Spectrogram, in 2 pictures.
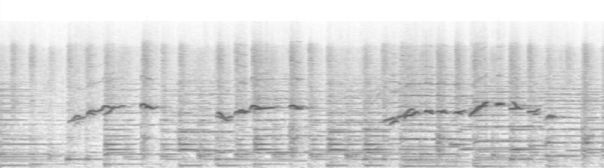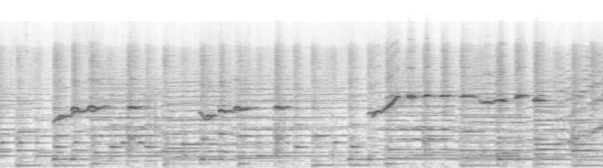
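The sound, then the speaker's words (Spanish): Someone whistles a bright, wandering melody in clear phrases over a lively band accompaniment with steady percussion, the whistle riding loud above the music. “Por tu mano, caminando, buscando de la luna su esplendor, voy silbando, voy cantando el tema popular de una canción.”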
